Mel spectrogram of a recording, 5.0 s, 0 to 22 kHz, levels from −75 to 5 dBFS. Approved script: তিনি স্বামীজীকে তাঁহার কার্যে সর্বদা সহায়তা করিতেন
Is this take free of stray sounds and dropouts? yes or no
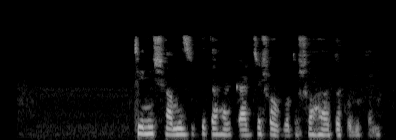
yes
